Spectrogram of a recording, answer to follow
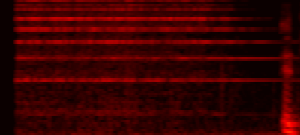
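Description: School bell sounding as one high, steady electronic tone that starts abruptly and fades away over nearly two seconds.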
